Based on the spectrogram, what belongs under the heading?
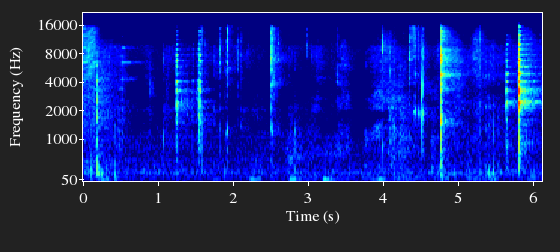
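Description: Children chewing and biting fried battered calamari, with a metal spoon clicking against the plate several times, the loudest clink a little before the end.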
